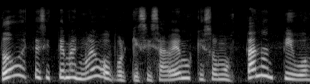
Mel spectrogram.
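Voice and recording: A woman talks at a fast pace, her voice dry and close with no echo.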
